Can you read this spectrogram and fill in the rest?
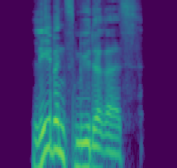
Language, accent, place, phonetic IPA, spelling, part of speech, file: German, Germany, Berlin, [ˈleːbn̩sˌmyːdəʁəs], lebensmüderes, adjective, De-lebensmüderes.ogg
- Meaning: strong/mixed nominative/accusative neuter singular comparative degree of lebensmüde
